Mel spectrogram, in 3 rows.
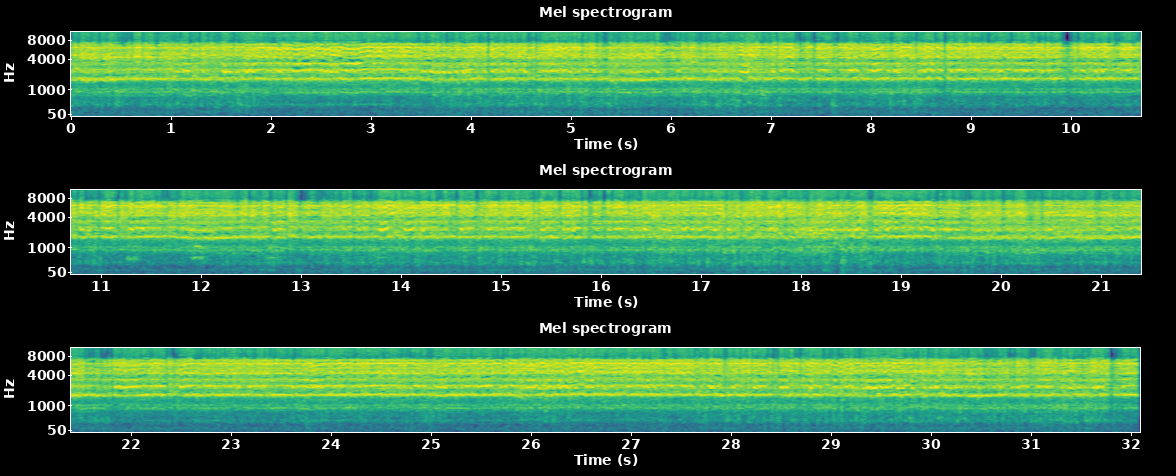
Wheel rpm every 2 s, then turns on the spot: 230, 220, 230, 230, 230, 230, 230, 230, 230, 230, 220, 230, 230, 230, 230, 230.
none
